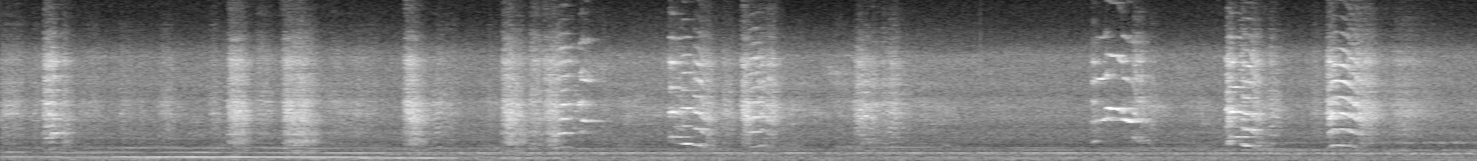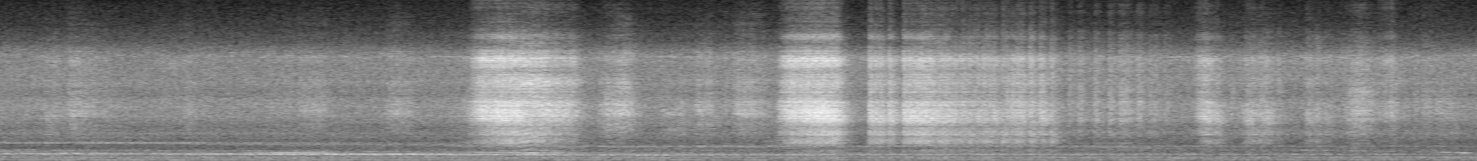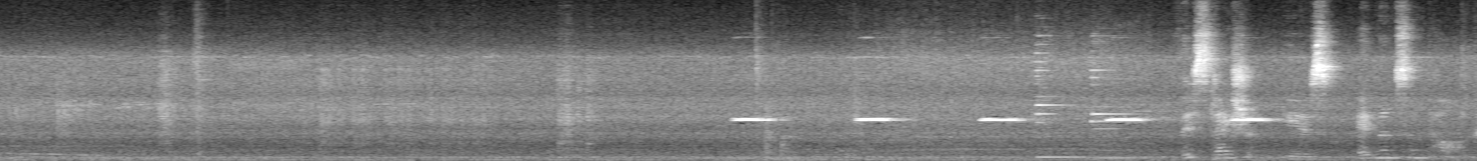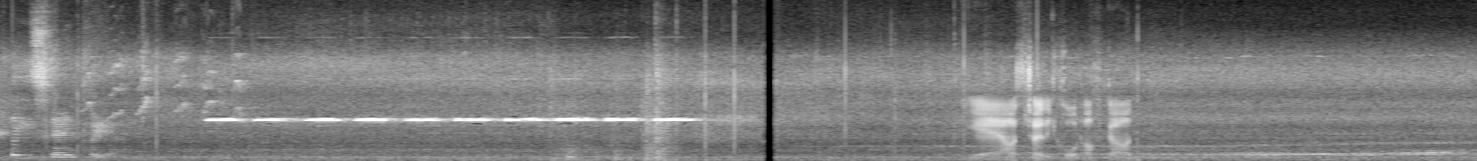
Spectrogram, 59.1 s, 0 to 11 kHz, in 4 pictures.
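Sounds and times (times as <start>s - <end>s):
train wheels rumbling on track: 0.0s - 59.0s
train door warning beeps: 36.8s - 42.8s, 46.0s - 51.8s.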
